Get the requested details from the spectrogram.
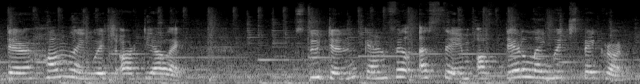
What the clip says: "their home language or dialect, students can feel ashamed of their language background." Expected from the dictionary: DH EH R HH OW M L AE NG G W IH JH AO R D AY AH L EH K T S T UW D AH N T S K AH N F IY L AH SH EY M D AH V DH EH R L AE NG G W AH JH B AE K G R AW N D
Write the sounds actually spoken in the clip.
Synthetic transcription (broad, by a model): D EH R HH OW M L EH NG G W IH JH AO R D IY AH L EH K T S T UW D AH N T K AH N F IY L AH S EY M AH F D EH R L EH NG G W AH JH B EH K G R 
